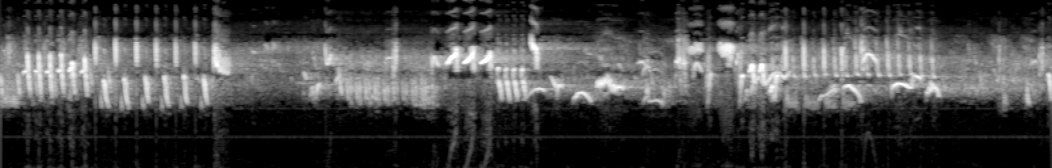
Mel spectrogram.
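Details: Spring song of a nightingale. It opens with a fast, evenly repeated series of loud clipped notes, then moves into mixed whistles, slurred rising notes and chattering trills, dense and continuous throughout.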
